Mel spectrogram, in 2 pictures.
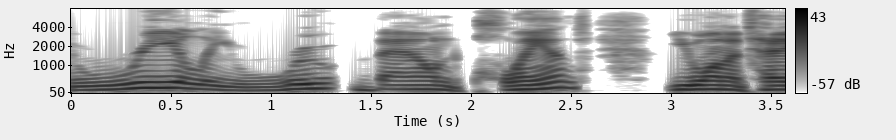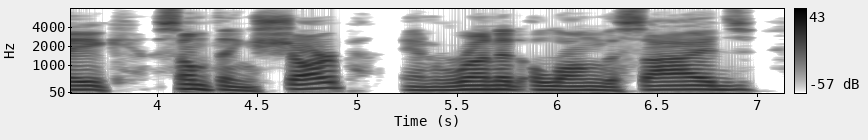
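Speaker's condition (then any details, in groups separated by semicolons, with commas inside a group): No condition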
